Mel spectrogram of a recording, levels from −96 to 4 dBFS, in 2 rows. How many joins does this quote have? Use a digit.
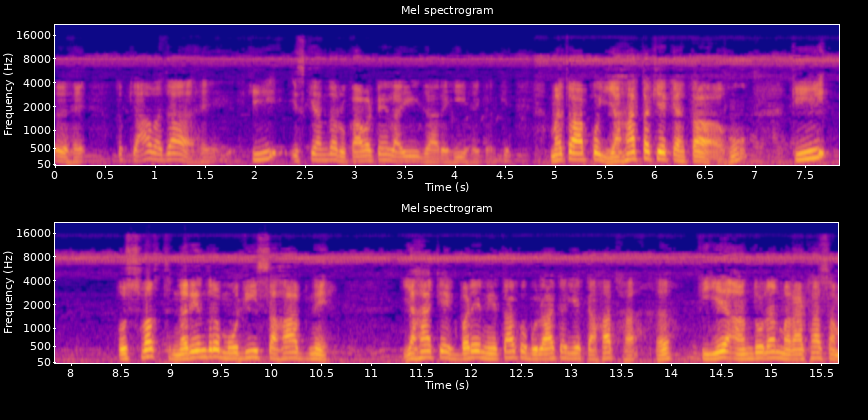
1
